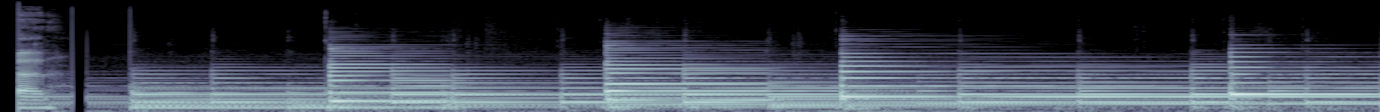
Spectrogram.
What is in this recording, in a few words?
One note solo, piano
